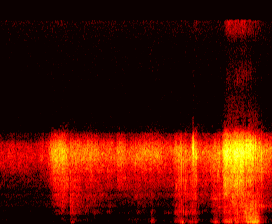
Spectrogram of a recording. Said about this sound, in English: Hiya fellas, this week we're going to be listening to The Boiler. It's just going to be ticking over and it's by, well, the Baxi Boiler.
